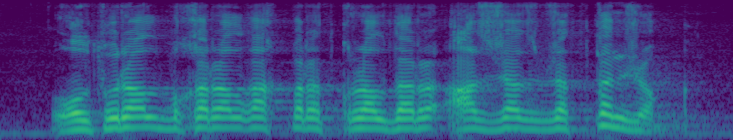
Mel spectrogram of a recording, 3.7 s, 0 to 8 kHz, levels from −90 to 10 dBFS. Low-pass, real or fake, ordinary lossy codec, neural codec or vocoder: none; real; none; none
